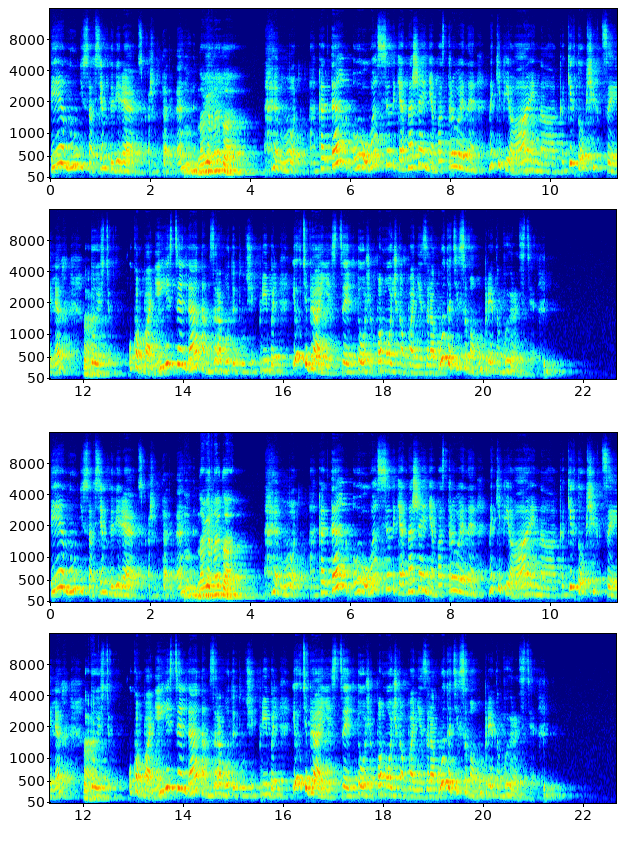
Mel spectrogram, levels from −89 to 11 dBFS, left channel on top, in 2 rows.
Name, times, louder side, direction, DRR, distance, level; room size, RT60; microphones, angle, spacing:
voice 1, 0.0-2.7 4.3-12.6 12.9-21.2, equal, ahead, 2 dB, 3.4 m, -21 dB
voice 2, 2.7-3.7 12.0-12.2 21.2-21.3, equal, 50° right, 3 dB, 4.9 m, -17 dB
30.0 x 22.5 x 8.4 m, 0.97 s
head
